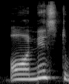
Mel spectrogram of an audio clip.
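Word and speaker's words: honest: क्योंकि ऑनेस्ट एच जो है वो क्या होता है? साइलेंट होता है। तो एच जो है वो साइलेंट होता है। तो ऑनेस्ट बोलते हैं हम लोग।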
